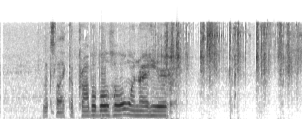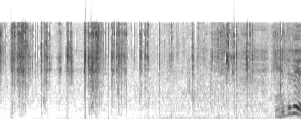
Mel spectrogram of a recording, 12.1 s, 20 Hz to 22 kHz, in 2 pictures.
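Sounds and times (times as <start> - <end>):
digging tool scraping gritty dirt: 3.0 - 12.0.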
